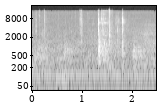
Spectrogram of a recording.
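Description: Small metallic clicks and taps from an aluminium bumper case being unscrewed and pulled apart into its two halves with a small screwdriver, the sharpest taps about a second and a half in.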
